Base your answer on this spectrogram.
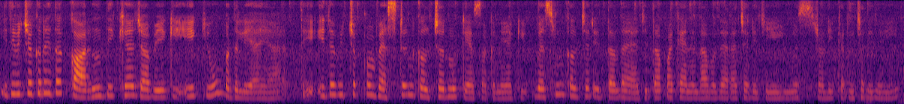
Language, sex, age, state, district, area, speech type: Punjabi, female, 18-30, Punjab, Gurdaspur, urban, spontaneous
